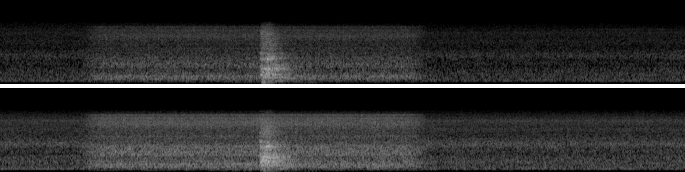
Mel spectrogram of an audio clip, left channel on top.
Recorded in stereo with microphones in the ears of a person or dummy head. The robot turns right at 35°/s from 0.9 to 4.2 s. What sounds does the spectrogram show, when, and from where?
2.6 s knocking: 55° right (ahead or behind), 0.8 m; by 3.2 s 70° right (ahead or behind), 0.8 m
